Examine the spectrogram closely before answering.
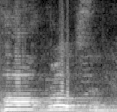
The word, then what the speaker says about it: Paul Robeson: And I emphasize that because many people mispronounce it, but it is Paul Robeson.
